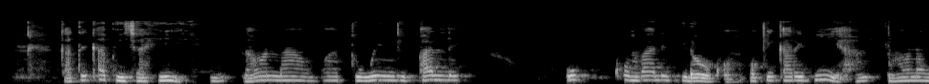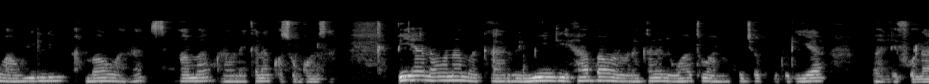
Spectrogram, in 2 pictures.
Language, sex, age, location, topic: Swahili, male, 18-24, Nakuru, finance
